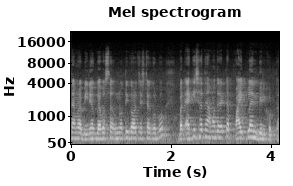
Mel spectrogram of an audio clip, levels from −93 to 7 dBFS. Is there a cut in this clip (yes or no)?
no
